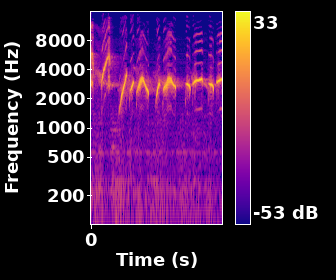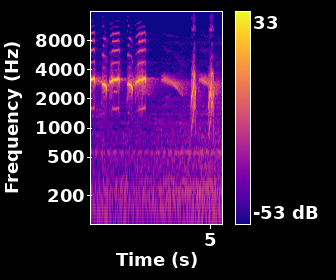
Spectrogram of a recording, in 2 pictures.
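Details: Chinese hwamei song of loud, clear whistled notes, each arching up and falling, repeated rapidly about a dozen times before a long gliding whistle and two sharp high notes; a steady low hum lies underneath.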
